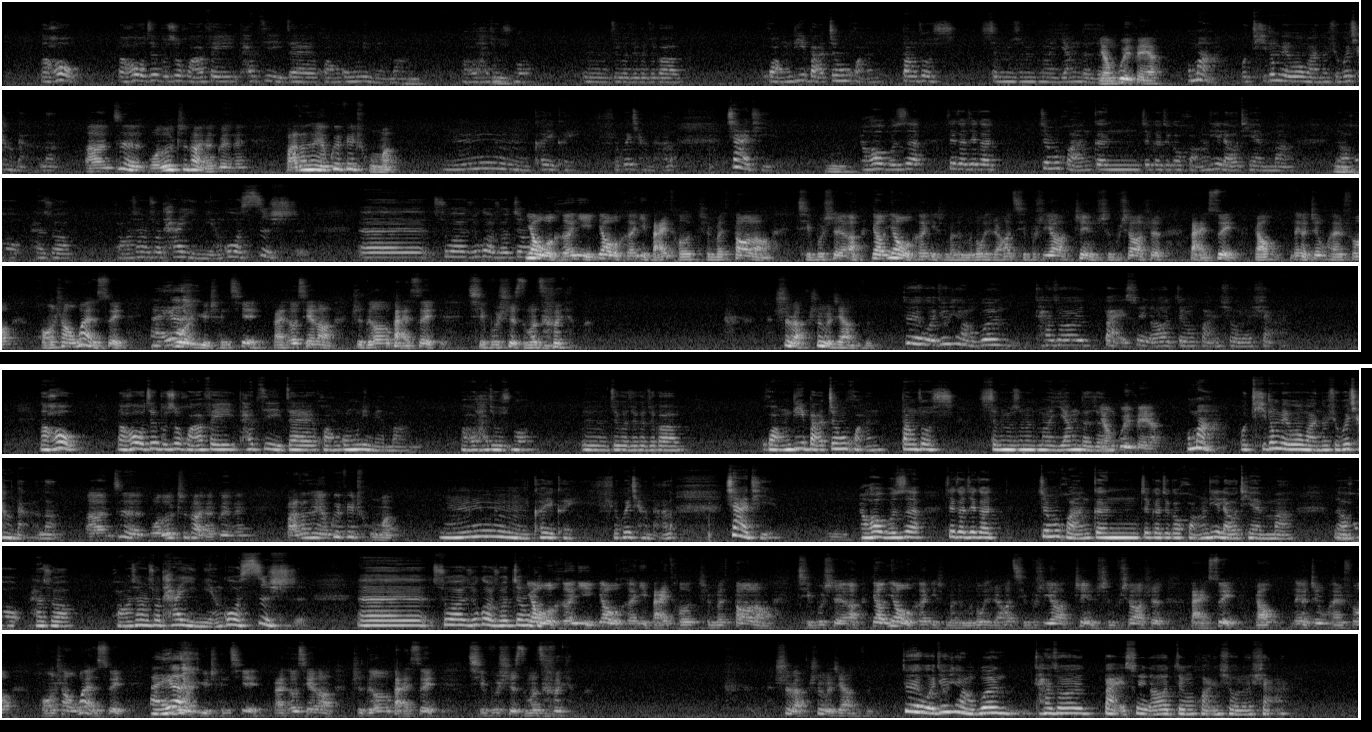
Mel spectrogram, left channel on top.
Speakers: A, on the right (about 65°); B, on the left (about 70°).
A: 然后然后这不是华妃她自己在皇宫里面吗？
B: 嗯
A: 然后她就说，
B: 嗯，
A: 嗯、这个这个这个皇帝把甄嬛当做是什么什么什么一样的人，
B: 杨贵妃啊
A: 我妈，我题都没问完，都学会抢答了，
B: 啊，这我都知道杨贵妃，把她当成杨贵妃宠嘛。
A: 嗯，可以可以，学会抢答了，下一题。
B: 嗯
A: 然后不是这个这个甄嬛跟这个这个皇帝聊天嘛，然后他说皇上说他已年过四十，
B: 嗯，
A: 呃，说如果说甄嬛，
B: 要我和你要我和你白头什么到老，岂不是啊？要要我和你什么什么东西？然后岂不是要朕岂不是要是百岁？然后那个甄嬛说：“皇上万岁，
A: 哎呀，
B: 若与臣妾白头偕老，
A: <laughs>
B: 只得百岁，岂不是怎么怎么样？<laughs> 是吧？是不是这样子？
A: 对，我就想问，他说百岁，然后甄嬛说了啥？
